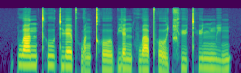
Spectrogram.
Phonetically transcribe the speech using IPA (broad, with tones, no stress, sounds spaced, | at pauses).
p w a˥ n t̪ʰ u˥˧ t̪ ɥ ɛ˥˩ pʰ w ɑ˩ ŋ kʰ o˧˥ ʊ̯ p j ɛ˥˩ n f w ä˧˥ pʰ o̰˨˩ ʊ̯ t͡ɕʰ y˥ t̪ʰ y˥ n m i˧˥ ŋ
